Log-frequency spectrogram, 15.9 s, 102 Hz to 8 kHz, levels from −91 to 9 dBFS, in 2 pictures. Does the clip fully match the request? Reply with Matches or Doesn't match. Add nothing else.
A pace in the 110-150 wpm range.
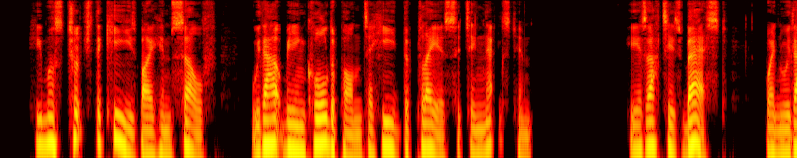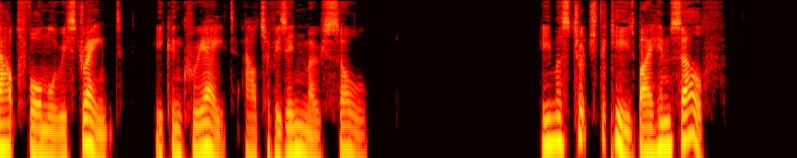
Doesn't match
